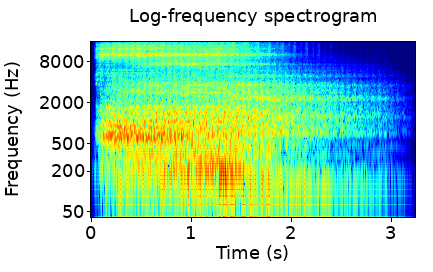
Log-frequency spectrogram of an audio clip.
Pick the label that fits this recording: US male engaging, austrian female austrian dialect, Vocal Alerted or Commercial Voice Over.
Vocal Alerted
